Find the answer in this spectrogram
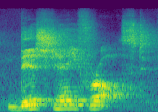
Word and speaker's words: DeShae Frost: It's pronounced Deshae Frost.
